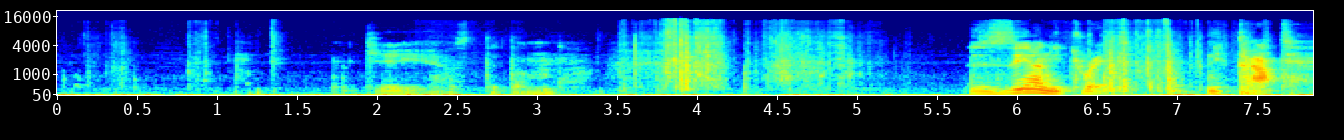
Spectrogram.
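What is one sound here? Cardboard boxes scrape and knock as a hand handles them.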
